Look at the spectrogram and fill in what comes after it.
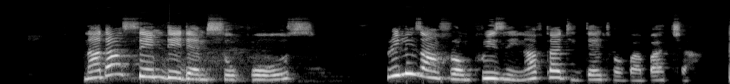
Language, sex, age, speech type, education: Nigerian Pidgin, female, 30-45, spontaneous, tertiary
